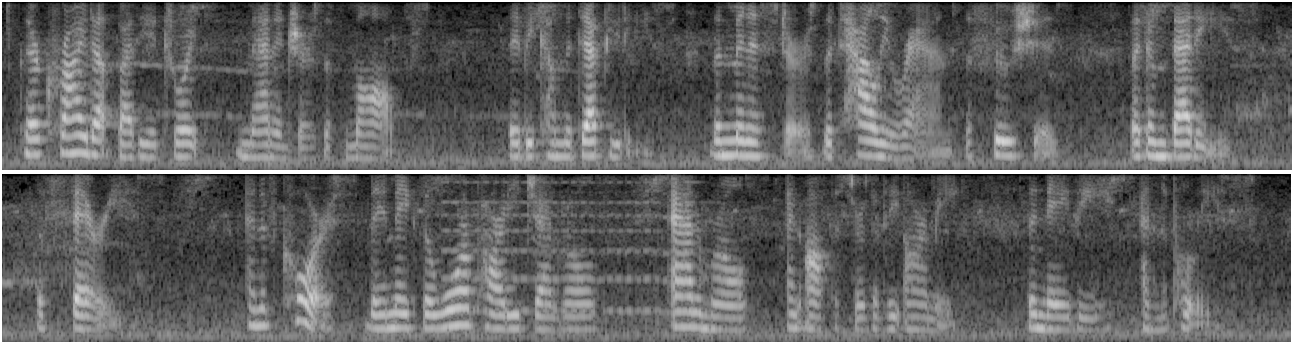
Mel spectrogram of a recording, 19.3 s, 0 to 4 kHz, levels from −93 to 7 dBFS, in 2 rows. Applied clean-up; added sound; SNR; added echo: none; Cricket / Chicken, rooster + Bowed string instrument; 18 dB; none.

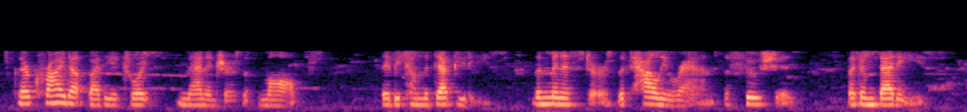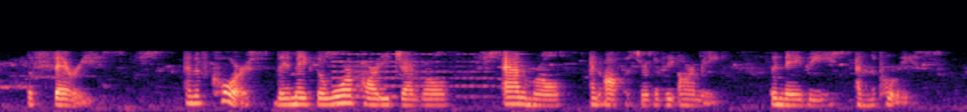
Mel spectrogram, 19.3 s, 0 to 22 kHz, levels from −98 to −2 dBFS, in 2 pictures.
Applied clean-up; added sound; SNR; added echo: classical method log-MMSE.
